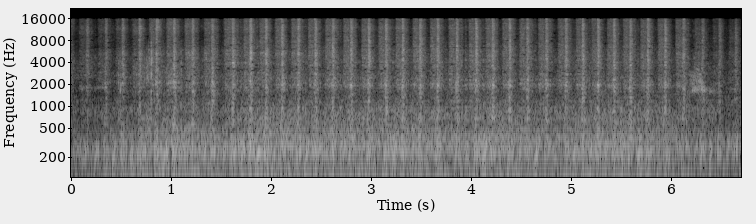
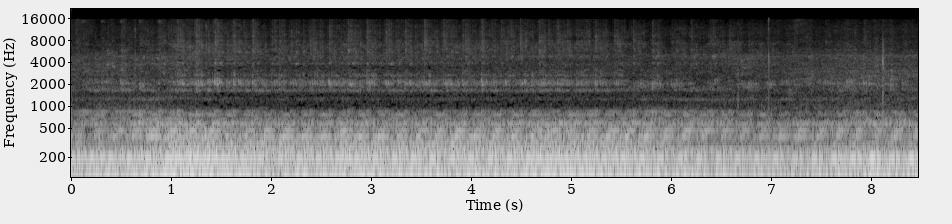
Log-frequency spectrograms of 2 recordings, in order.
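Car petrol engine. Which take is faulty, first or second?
first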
